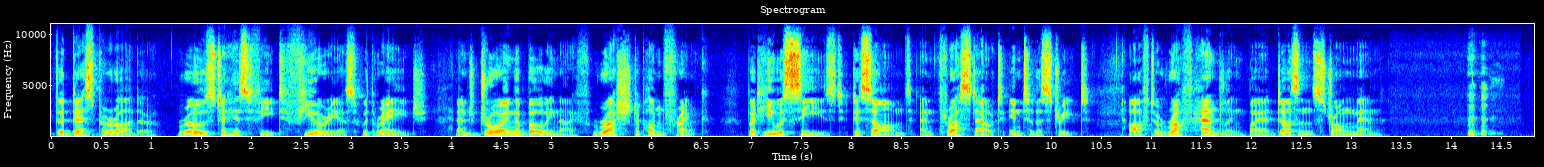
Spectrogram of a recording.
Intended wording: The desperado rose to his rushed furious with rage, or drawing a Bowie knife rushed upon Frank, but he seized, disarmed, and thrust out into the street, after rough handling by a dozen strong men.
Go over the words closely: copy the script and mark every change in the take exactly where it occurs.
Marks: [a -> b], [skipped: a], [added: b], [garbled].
The desperado rose to his [rushed -> feet] furious with rage, [or -> and] drawing a Bowie knife rushed upon Frank, but he [added: was] seized, disarmed, and thrust out into the street, after rough handling by a dozen strong men.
